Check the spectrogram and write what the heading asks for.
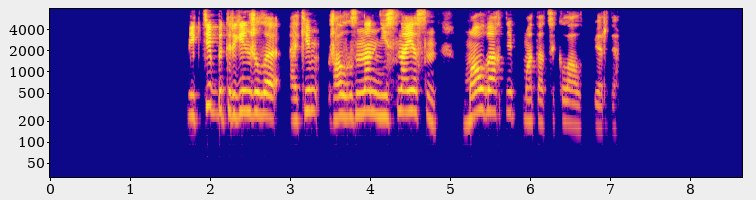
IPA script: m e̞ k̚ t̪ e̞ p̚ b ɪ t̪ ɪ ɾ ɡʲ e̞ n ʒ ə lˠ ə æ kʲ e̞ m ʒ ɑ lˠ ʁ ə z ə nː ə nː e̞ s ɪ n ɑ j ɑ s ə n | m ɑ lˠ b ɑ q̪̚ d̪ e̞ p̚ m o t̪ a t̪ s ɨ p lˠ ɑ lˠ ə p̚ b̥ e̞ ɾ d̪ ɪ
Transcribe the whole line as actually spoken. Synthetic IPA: m e̞ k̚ t̪ e̞ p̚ b ɪ t̪ ɪ ɾ ɡʲ e̞ n ʒ ə lˠ ə æ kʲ e̞ m ʒ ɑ lˠ ʁ ə z ə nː ɑ nː e̞ s ɪ n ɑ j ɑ s ə n | m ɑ lˠ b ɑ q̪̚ d̪ e̞ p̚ m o t̪ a t̪ s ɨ k lˠ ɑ lˠ ə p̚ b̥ e̞ ɾ d̪ ɪ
